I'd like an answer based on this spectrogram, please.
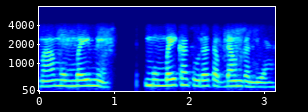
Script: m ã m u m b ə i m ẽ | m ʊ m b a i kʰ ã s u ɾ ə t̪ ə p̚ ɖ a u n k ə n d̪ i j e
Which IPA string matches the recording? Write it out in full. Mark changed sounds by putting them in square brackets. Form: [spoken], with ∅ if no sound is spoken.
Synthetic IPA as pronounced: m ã m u m b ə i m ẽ | m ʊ m b [ə] i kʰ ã s u ɾ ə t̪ ə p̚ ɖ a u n k ə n d̪ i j [a]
